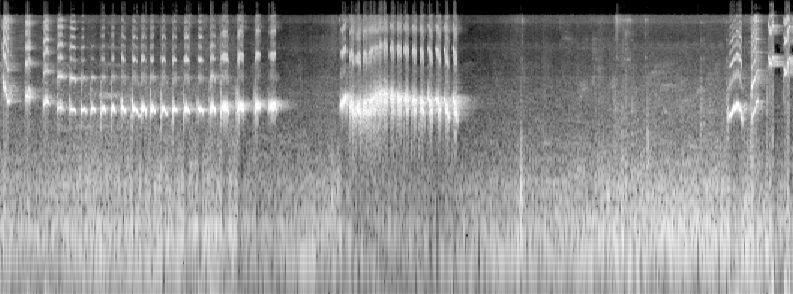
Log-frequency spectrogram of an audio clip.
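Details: White-rumped shama in lively song with small-bird filler material: a long string of evenly repeated sharp chips for four seconds, a dense buzzy trill, then near silence before a few closing downslurred notes.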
